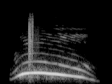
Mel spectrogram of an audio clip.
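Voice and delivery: high, loud shout of joy; joyful whoop. Real, not acted. Preacher rejoicing after the verse, whooping. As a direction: let out a whoop of delight.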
